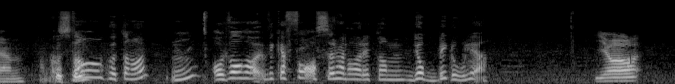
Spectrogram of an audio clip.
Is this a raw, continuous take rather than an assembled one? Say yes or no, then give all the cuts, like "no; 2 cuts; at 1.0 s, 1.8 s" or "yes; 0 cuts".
no; 3 cuts; at 2.3 s, 3.5 s, 4.5 s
